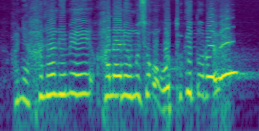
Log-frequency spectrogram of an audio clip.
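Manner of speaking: loud, high objection; acted baffled retort; incredulous protest. Retold protest answering God's question.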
